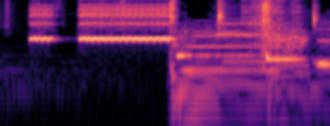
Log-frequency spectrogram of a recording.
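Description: A steady, high whistle tone, a brief blip and then one held note of about half a second that cuts off, in a break in the background music. The music starts again just after a second in.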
